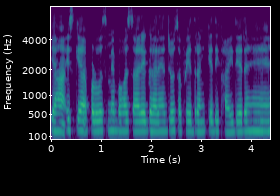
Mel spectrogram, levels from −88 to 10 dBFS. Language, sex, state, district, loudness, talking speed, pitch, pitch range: Hindi, female, Uttar Pradesh, Etah, -33 LUFS, 220 wpm, 180 Hz, 175-180 Hz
